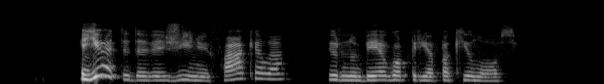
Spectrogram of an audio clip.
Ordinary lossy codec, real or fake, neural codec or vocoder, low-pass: Opus, 16 kbps; real; none; 7.2 kHz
